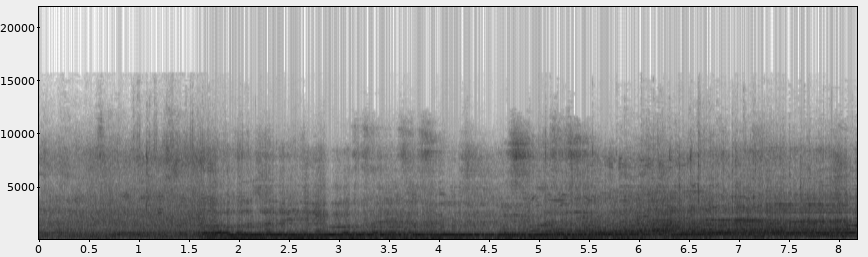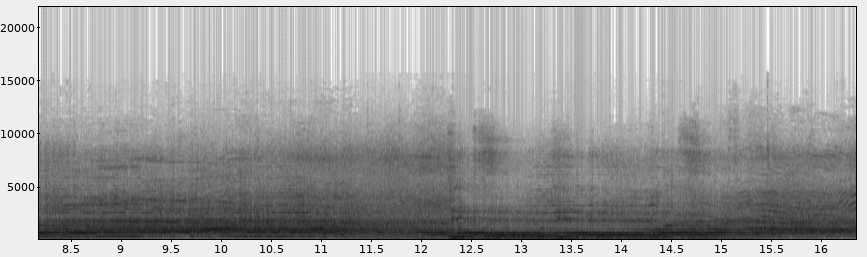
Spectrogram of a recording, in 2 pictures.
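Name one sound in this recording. A crowd cheers and chants in a large echoing arena.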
